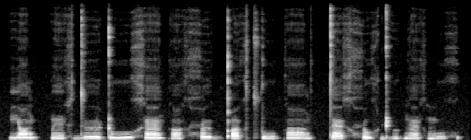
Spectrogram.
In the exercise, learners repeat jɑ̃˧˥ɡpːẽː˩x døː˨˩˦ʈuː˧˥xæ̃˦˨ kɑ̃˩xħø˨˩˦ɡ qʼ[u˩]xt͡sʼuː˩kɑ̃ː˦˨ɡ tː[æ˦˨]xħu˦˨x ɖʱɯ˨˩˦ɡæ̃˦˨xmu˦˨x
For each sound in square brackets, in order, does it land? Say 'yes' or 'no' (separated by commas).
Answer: no, yes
